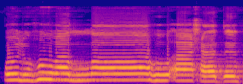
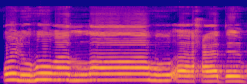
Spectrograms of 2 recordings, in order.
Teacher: وقف کی صورت میں دال پر جزم لگا دیں گے، کیونکہ یہ حروف قلقلہ میں سے دال ہے، تو قلقلہ کریں گے۔ شروع میں قاف کو بھی موٹا پڑھا جائے گا · تجوید کے لحاظ سے لفظ اللہ کے پیچھے والے حرف پر جب زبر آ جائے تو لفظ اللہ کو موٹا پڑھا جاتا ہے، اور آخر میں احد، احد میں دال پر قلقلہ ہوگا۔ وقف کی صورت میں دال پر جزم لگا دیں گے، کیونکہ یہ حروف قلقلہ میں سے دال ہے، تو قلقلہ کریں گے۔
